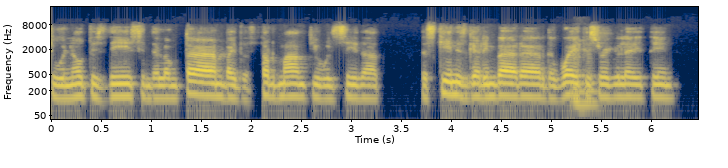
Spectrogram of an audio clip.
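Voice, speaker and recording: The tone is dark and mellow, with a Spanish accent. The pace is fairly quick. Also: man. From Uruguay. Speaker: startup founder. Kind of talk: interview.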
